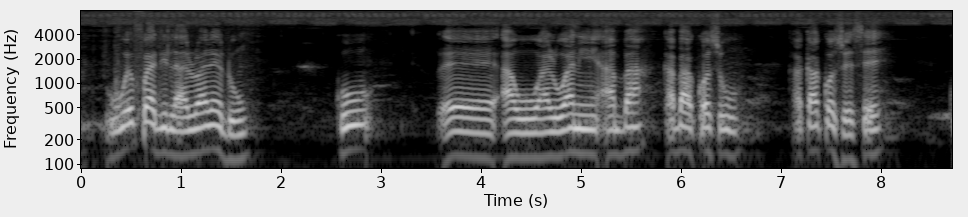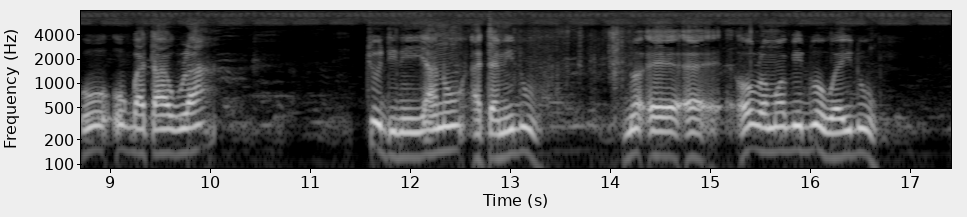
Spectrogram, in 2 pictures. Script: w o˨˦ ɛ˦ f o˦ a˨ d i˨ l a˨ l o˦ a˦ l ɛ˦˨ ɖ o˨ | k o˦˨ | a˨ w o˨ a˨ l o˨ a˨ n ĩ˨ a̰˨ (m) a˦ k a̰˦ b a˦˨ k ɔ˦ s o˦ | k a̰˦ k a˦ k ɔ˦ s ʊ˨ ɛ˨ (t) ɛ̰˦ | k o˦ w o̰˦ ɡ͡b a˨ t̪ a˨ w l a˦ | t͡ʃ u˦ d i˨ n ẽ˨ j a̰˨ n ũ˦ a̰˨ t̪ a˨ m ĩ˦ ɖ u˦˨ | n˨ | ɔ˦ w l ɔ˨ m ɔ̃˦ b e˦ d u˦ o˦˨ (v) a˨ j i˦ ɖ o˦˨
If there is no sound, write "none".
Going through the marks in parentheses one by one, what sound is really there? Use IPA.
b, s, w

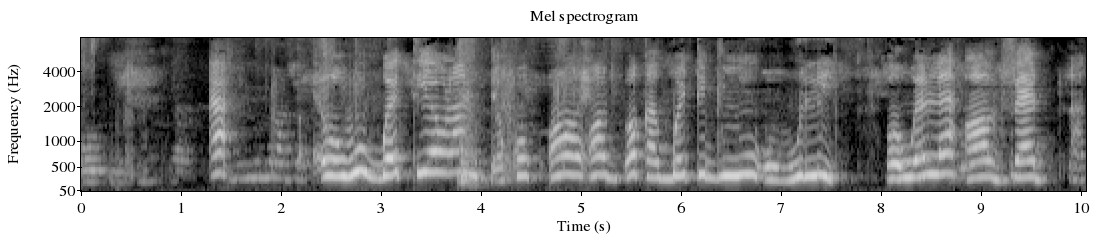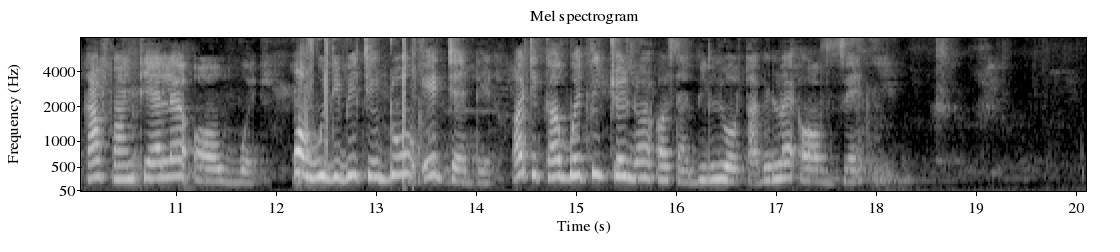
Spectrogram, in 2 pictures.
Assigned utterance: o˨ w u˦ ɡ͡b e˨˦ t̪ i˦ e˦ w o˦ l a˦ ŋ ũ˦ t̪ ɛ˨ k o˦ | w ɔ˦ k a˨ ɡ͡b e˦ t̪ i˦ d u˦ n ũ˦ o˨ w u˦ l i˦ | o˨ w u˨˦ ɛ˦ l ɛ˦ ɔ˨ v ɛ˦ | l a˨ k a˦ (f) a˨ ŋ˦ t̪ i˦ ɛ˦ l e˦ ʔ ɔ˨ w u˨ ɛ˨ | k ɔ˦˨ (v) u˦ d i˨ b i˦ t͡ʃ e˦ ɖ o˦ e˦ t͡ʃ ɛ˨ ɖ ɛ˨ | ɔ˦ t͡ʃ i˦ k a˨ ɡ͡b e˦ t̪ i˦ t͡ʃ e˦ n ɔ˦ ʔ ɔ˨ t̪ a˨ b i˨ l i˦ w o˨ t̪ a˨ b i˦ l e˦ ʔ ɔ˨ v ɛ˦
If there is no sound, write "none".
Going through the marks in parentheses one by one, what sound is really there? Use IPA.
f, w

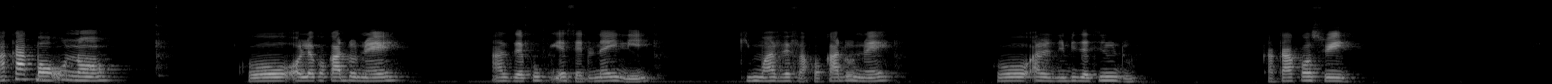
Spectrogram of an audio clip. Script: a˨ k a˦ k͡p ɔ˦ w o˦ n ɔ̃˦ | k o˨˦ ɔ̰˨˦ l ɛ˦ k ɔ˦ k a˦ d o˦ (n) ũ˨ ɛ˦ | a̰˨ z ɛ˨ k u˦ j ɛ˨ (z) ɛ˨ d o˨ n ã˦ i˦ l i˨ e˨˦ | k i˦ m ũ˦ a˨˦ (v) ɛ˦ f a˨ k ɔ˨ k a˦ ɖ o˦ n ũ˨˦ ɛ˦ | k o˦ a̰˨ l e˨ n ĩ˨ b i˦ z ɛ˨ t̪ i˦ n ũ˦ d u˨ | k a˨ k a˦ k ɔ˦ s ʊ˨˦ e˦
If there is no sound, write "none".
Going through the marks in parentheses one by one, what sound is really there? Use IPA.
n, s, v

